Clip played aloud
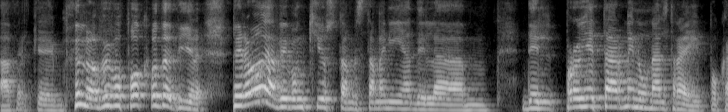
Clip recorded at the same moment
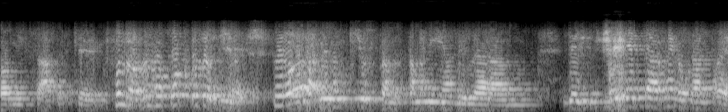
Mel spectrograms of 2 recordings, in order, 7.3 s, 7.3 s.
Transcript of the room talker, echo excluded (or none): sì,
